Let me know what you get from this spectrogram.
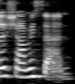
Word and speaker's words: shamisen: Wait, is that right? Is that how you say it? Yeah. He plays the shamisen, and his grandfather passes away, and at that point he decides to leave home and like search for his sound.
